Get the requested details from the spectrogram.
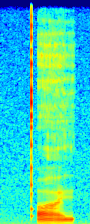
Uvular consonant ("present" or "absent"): present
